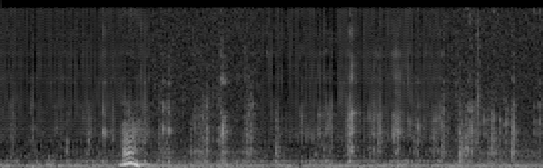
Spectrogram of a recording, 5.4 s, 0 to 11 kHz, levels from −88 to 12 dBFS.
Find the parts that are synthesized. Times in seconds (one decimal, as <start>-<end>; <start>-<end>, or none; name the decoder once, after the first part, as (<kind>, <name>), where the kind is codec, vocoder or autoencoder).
0.0-1.5 (vocoder, BigVGAN v2); 2.6-4.4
